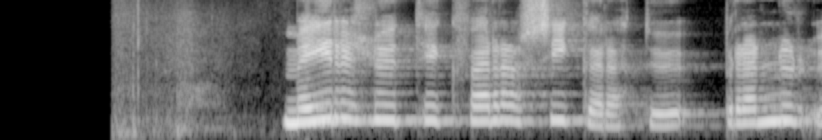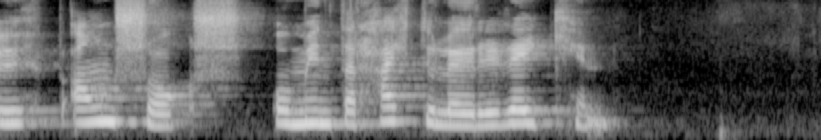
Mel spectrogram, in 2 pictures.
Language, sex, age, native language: Icelandic, female, 20-29, Icelandic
